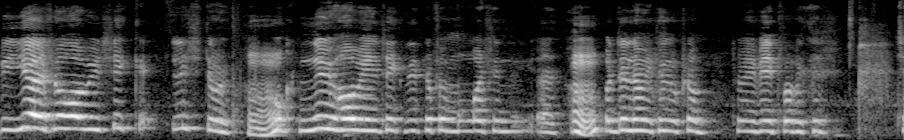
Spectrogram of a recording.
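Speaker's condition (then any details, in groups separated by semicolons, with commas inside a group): Dyskinetic cerebral palsy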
